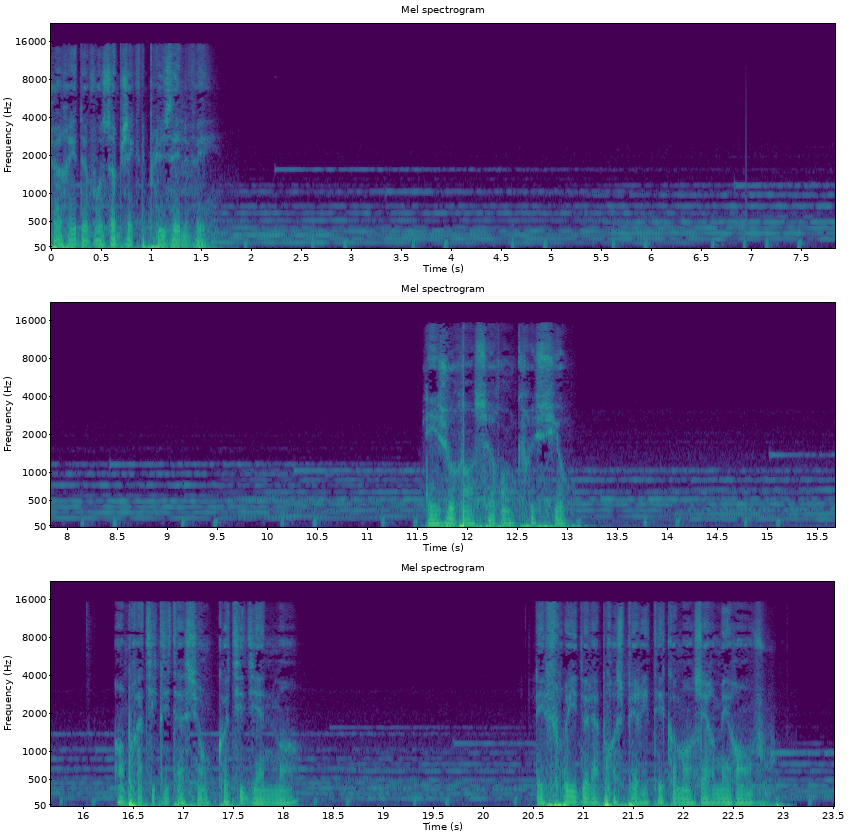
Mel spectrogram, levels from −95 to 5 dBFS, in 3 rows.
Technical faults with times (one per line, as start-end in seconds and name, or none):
0.91 damaged data in a compressed stream
6.94 damaged data in a compressed stream
11.96 damaged data in a compressed stream
16.79 damaged data in a compressed stream
22.18 damaged data in a compressed stream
